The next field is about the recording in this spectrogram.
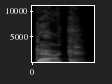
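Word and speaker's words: deque: they were inserted the double-ended Q object pronounced deck can push and pop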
